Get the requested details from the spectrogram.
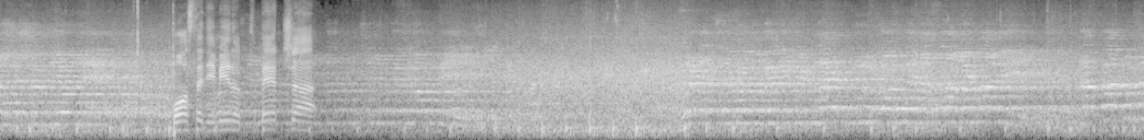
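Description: A large crowd chants and sings loudly in an echoing indoor hall.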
